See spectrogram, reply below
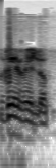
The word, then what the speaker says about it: develop: eres socio y director de no sé si lo pronuncio como develop, como en inglés, pero se escribe develop, digamos. Eh, ¿Sí? ¿Está, correcto? Sí, la verdad es que le decimos develop. Ya, develop, entonces. Como bien chilenizado.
